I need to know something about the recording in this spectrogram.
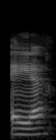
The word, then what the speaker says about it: Iod: In the original Irish name, Hebrew is Ibrach from Iod, pronounced Ea, fire, priests of the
